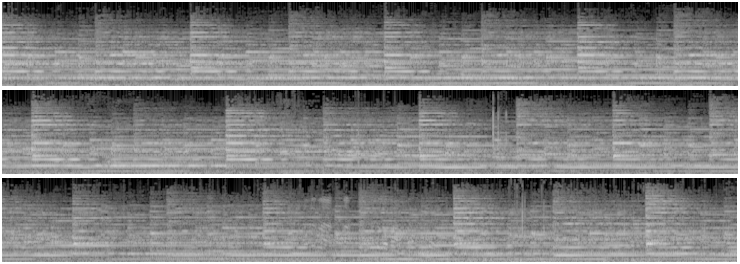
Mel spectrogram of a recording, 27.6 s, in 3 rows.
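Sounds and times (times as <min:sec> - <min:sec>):
bells: 0:00.0 - 0:27.5.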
